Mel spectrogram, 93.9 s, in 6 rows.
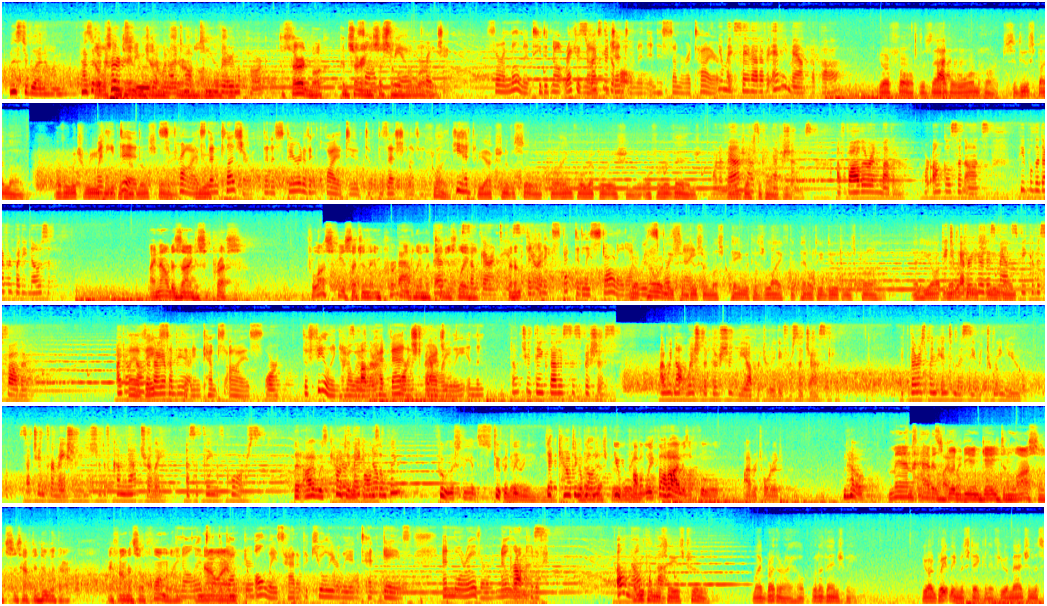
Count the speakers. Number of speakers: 5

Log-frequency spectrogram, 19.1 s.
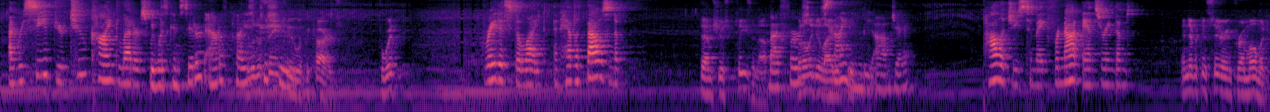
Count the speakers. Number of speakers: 3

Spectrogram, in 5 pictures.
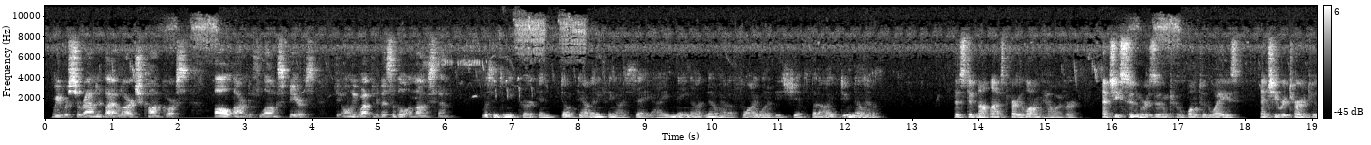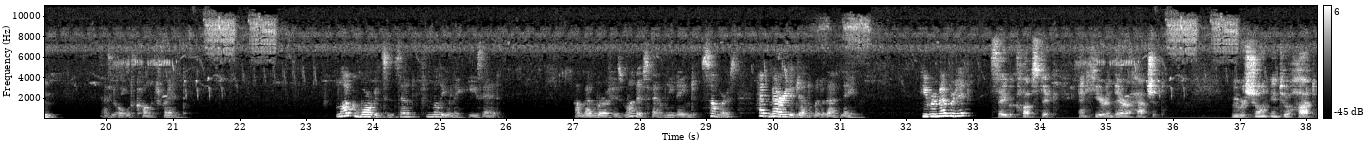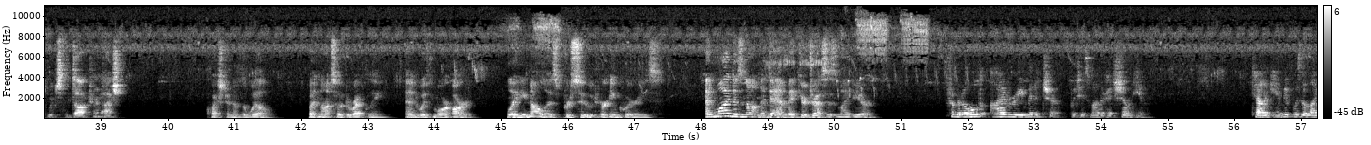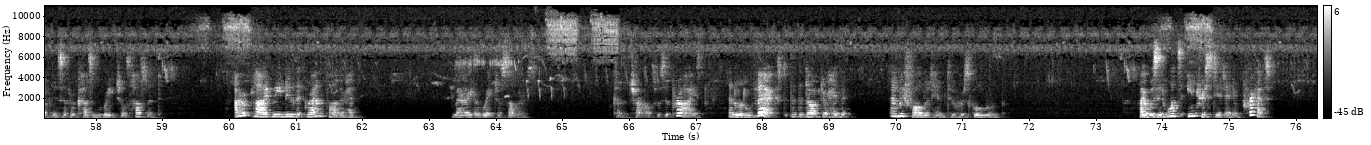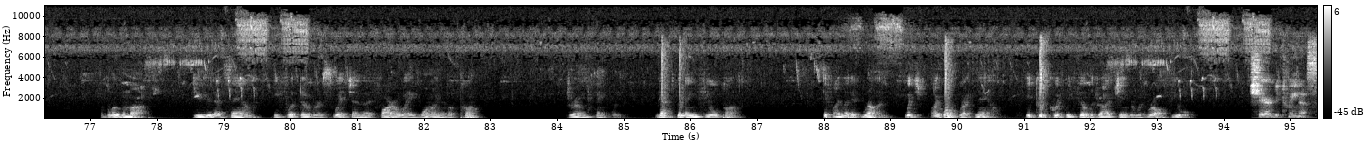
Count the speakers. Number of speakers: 4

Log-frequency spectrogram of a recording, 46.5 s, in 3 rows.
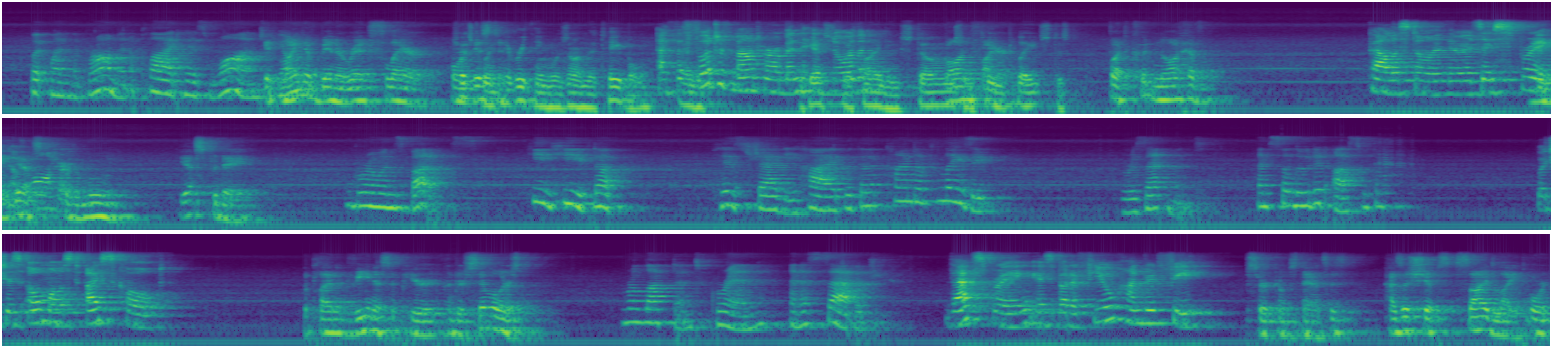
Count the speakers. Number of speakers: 4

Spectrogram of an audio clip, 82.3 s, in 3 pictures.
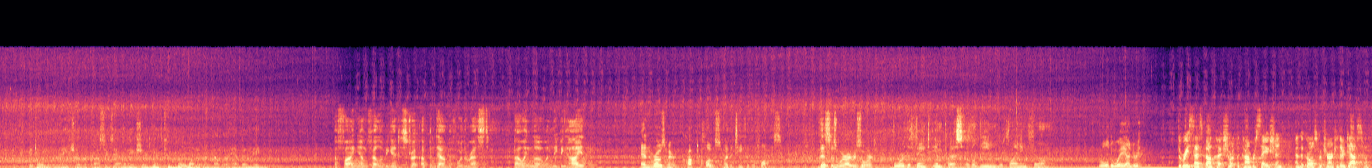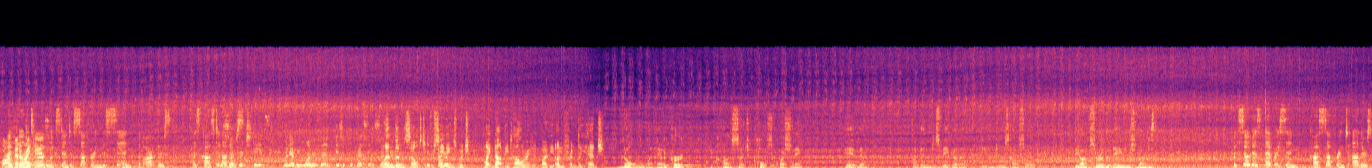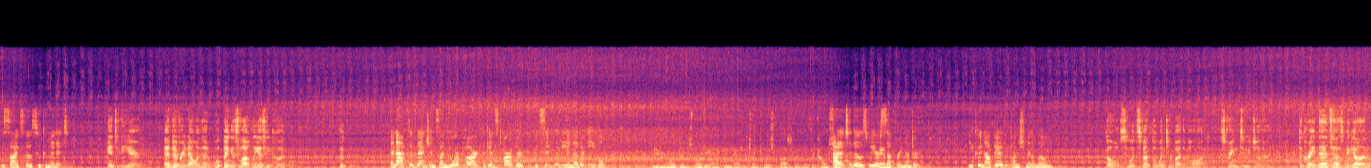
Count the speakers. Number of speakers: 7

